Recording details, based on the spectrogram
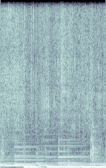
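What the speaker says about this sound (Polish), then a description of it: "Następnie podsmażam cebulę na rozgrzanym oleju i dodaję mięso." Diced onion and pork sizzle in hot oil in a pot for goulash, a continuous close frying hiss with a low hum beneath and no talking.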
